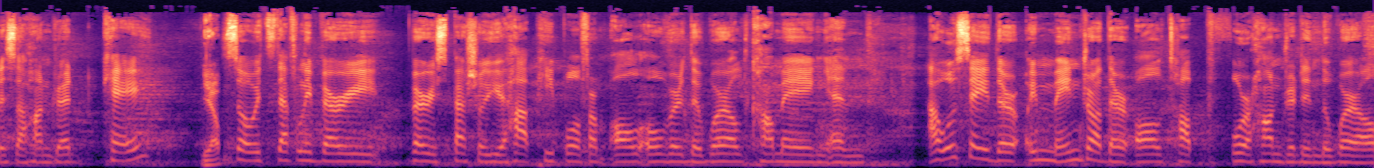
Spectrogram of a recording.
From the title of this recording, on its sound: Live at the Collegiate Open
